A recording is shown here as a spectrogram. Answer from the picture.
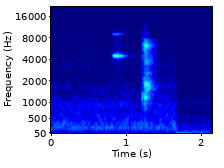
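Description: Panasonic FZ330 bridge camera giving a short high beep as autofocus locks on the subject, followed a moment later by a brief soft noise.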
